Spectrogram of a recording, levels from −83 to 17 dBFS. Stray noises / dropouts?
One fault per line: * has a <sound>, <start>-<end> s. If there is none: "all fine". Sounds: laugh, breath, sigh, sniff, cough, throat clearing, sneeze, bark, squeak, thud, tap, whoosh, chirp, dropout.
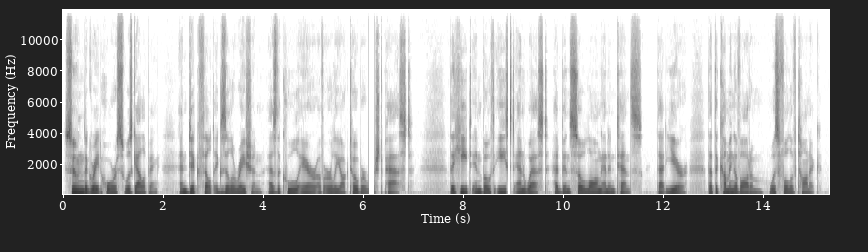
* has a dropout, 6.1-6.2 s
* has a dropout, 8.9-8.9 s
